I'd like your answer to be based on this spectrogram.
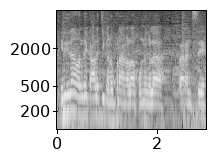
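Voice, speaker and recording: A man's voice: fairly high pitch, steady tone, fast talker, music in the background. A man giving casual, conversational commentary, circling back over points and often adding tag questions. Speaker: online commentator.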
